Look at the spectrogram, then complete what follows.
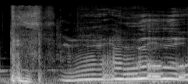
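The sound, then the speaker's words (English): A person imitates a cow's moo while getting into a car: a long, low, sustained vocal drone with a wavering pitch, preceded by a brief breathy onset, lasting nearly two seconds. “Stop doing cow noises.”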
